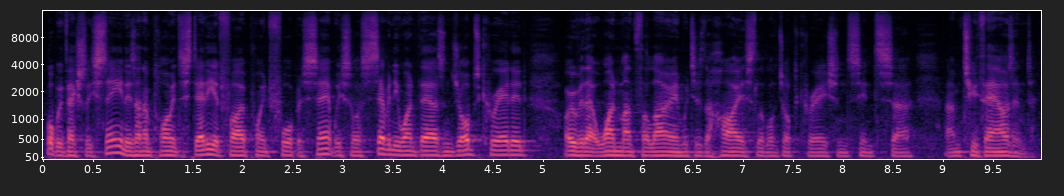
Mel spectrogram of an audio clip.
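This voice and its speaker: Aussie guy rattling off answers, pretty low voice, keeps repeating words as he starts. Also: fairly even intonation, a little mellow. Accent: Australian. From Australia. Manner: quick, eager, repeats words when starting sentences. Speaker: guest, head of research. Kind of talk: casual interview talk. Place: radio studio.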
